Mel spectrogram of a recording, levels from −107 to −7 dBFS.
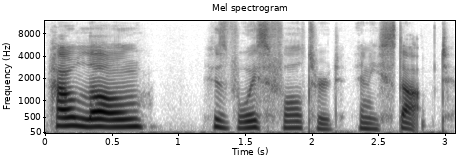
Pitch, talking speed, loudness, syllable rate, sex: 200 Hz, 155 wpm, -18 LUFS, 4.9 syllables/s, female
